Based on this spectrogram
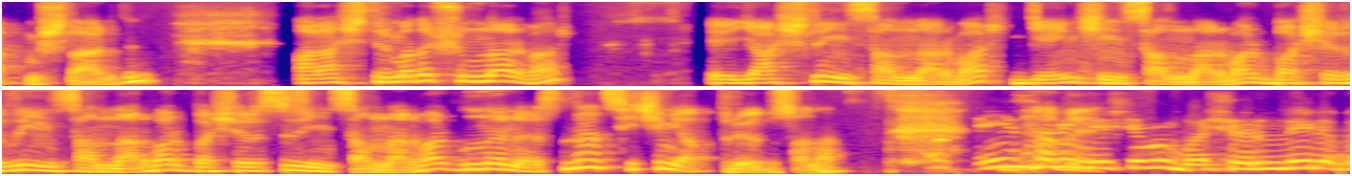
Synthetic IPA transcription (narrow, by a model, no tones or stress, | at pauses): ap̚mɯʃlˠa̰ɾd̪ɯ | aɾaʃt̪ʰɯɾmad̪aʃunlˠaɾvaɾ̥ | jaʃlˠɯinsanlˠa̰ɾvaɾ̥ɟɛnt͡ʃinsa̰nlˠa̰ɾvaɾbaʃaɾɯlˠɯins̬anlˠaɾvaɾbaʃaɾɯsɯzinsanlˠa̰ɾvaɾbunlˠaɾɯnaɾasɯnd̪anse̞t͡ʃʰimjap̚t̪ʰɯɾɯjo̞d̪usa̰na̰ | insanelʲeʃemibaʃaɾɯlˠɯjlʲˠa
